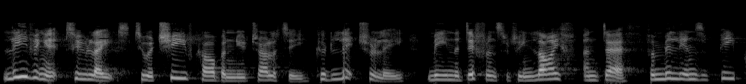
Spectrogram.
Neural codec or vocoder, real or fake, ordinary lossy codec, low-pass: none; real; none; 7.2 kHz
